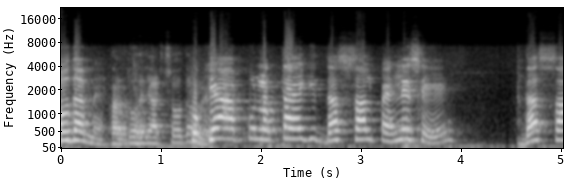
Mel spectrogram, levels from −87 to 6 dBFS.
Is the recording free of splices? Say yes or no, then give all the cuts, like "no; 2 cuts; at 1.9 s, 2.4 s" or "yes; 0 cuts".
yes; 0 cuts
